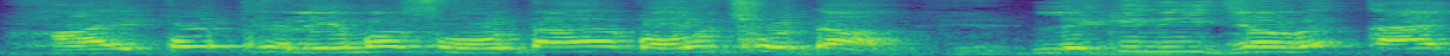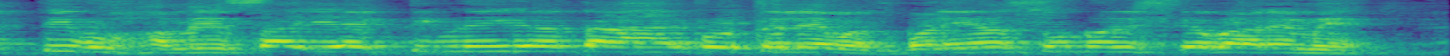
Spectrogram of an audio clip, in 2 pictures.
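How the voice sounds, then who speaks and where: A man's voice: extremely high pitch, normal speed, recorded from a distance. Brief: male teacher, playful lecturing, mic set back in a classroom. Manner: lively, playful, acts out scenes in dialect.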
